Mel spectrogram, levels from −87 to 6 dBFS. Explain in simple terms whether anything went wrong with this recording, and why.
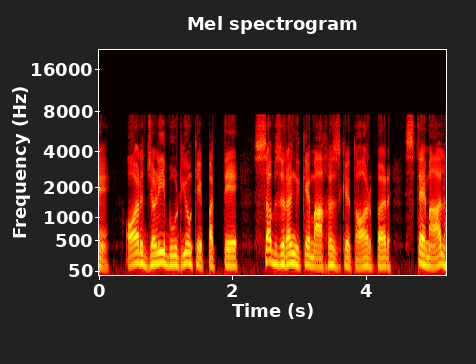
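A resampler restarted on every block runs through the whole speech clip. The sound was converted from 24 kHz to 16 kHz in short 20 ms pieces, each handled on its own, so the converter never saw the neighbouring sound at either end of a piece. Each seam gets a small error, and with seams arriving 50 times a second these run together into a buzz at 50 Hz that rides along with the voice.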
